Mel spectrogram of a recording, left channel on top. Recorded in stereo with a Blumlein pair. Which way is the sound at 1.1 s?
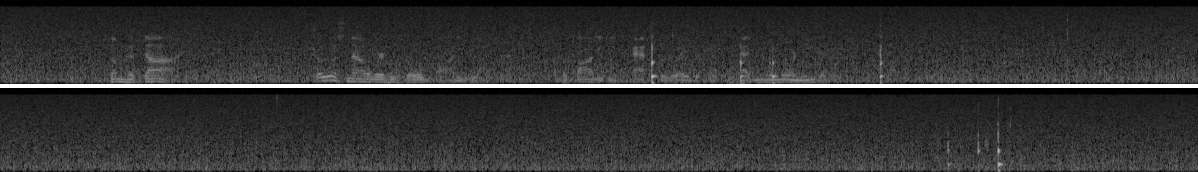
45° left.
